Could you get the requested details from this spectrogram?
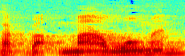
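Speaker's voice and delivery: put-on American vernacular accent. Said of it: "with the Afro-American accent".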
